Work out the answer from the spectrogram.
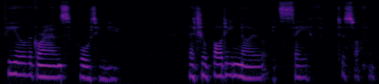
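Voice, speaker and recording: A woman guiding a meditation in a soft, soothing manner, with phrases often trailing into breathiness. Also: deep voice, steady tone, slow pace, slightly rough. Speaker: meditation guide. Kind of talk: guided meditation. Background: background meditation music.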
